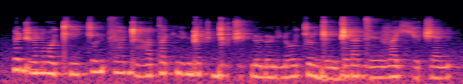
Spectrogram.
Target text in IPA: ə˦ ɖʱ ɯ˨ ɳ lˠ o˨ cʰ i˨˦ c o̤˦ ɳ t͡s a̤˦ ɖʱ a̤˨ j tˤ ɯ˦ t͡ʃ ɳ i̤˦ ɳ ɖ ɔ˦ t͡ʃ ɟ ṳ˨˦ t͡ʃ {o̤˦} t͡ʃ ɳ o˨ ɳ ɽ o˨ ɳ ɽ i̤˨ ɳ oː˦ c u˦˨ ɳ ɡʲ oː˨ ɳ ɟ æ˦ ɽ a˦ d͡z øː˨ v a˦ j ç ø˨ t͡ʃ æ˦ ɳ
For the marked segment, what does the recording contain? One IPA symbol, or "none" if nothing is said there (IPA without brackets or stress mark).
o̤˨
